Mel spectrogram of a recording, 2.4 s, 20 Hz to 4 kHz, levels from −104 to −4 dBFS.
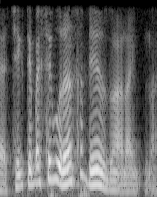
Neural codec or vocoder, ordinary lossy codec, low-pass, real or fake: none; none; 3.6 kHz; real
